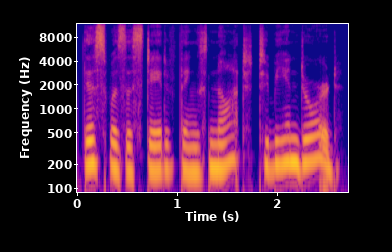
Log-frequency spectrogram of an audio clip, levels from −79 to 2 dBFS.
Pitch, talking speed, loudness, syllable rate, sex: 185 Hz, 220 wpm, -19 LUFS, 5.1 syllables/s, female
